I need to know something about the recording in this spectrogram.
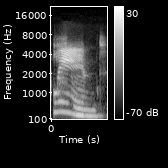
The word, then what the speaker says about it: cleaned: the edst first yeah so here clean is voiced so it needs a voiced friend or a voiced neighbor that's why we will pronounce the idi as yes cleaned very good and this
